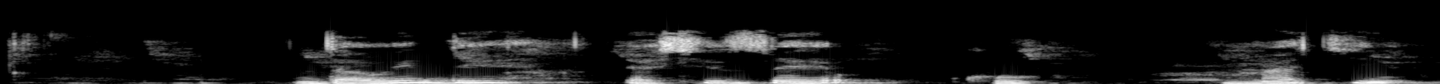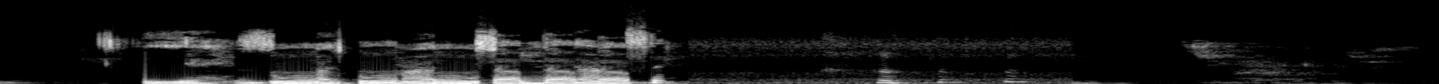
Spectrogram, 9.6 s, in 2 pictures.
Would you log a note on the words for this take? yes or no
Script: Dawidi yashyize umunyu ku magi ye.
yes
